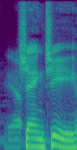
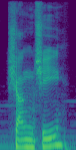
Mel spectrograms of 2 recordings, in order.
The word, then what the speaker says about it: Shang-Chi: ninja so far now, Shang Chi, or as it's supposed to be properly pronounced, Shang Chi. It's like it's kind of like a loose like U. It's like a long A.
